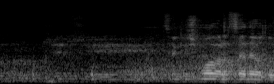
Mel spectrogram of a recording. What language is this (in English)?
Hebrew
